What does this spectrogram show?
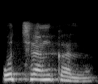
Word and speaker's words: उच्छृंखल: ये पढ़ो, ये क्या लिखा है, इसको कैसे प्रोनाउंस करेंगे? उच्छल, उच्छल, उच्छल, उच्छृंखल, उच्छृंखल, उच्छृंखल ऐसा बोल सकते हैं।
